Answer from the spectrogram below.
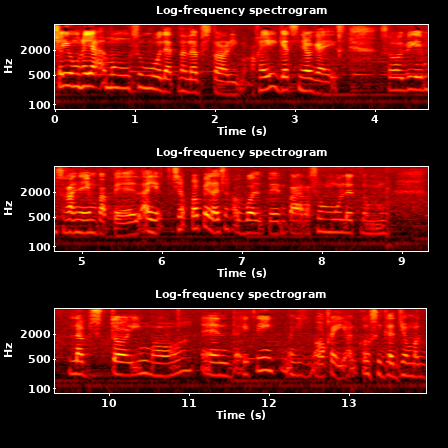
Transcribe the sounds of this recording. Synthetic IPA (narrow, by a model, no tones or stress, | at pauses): ʃajʊŋɦɐjaʔɐmoŋsʊmuːlɐt̪̚nɐŋlabst̪oːɹimoʔokɛjɡɛt̪sɲoɡajsː | oʔɪbɪɡajmosɐkɐɲajʊŋpɐpɛlʔɐ̰jt͡ʃapɐpɛlɐt̪̚t͡ʃɐka̰bolpɛnpa̰ːɾɐsʊmuːlɐt̪̚nʊŋ | labst̪o̞ɹimo̞ʔɛnd̪ajθɪŋk̚nɐɡiɡɪŋʔo̞ːkɛjjonkʊŋsɪɡɐd̪̚ɲʊŋmɐɡ̚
